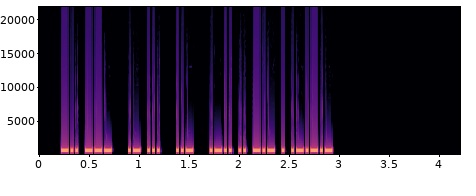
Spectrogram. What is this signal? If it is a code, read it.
Morse code, heard as a keyed tone, about 53 wpm, 700 Hz. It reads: DO AS U LIKE.
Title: Sentences from Top 100 Words and Abbreviations 50wpm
